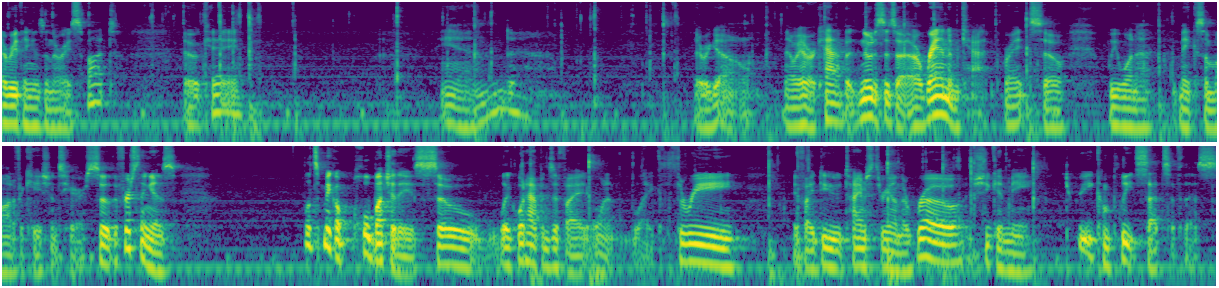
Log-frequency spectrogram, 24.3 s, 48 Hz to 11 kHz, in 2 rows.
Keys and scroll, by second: 1.6 super+s, 1.8 super+Tab, 3.1 super+1, 4.0 super+r, 5.1 alt+super+j, 5.9 super+r, 9.5 super+Tab, 10.9 super+z, 16.7 shift+8, 19.1 Down, 19.4 super+Right, 20.3 Tab, 20.9 super+s, 21.2 super+Tab, 21.8 super+r.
